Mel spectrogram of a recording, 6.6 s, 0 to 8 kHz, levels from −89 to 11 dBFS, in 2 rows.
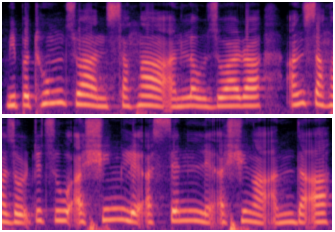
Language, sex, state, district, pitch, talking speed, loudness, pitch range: Mizo, female, Mizoram, Aizawl, 235 Hz, 225 wpm, -14 LUFS, 225-260 Hz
